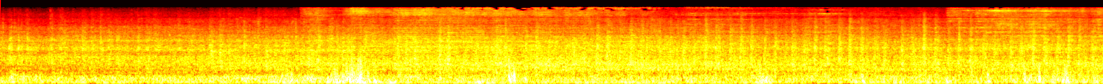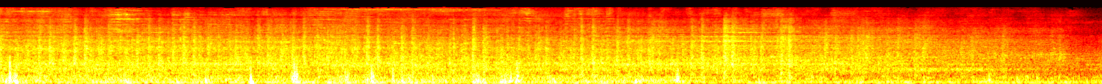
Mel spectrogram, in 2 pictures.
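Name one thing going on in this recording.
A diesel locomotive rumbles past at a distance, pulling a long train.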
